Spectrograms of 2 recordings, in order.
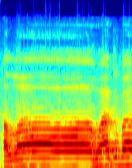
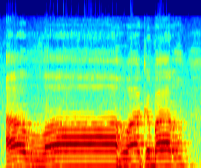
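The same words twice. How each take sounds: First: The first vowel is kept short. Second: The first vowel is drawn out long. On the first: It states that Allah is the greatest. The speaker calls it right. "Pendekkan alif pertama tu" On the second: It asks whether Allah is the greatest. The speaker calls it wrong. "Alifnya dipanjangkan"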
